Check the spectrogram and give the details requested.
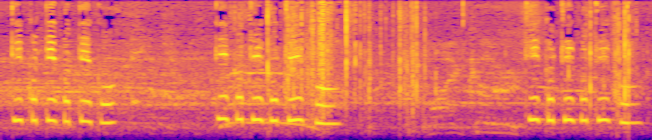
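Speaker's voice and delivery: high, sing-song tickle chant. Real, not acted. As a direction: chirp it up high while tickling.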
